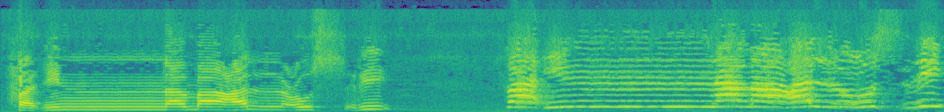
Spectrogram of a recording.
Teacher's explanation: نون مشدد ہے، غنہ کریں گے اور یہاں را کے نیچے زیر ہے، را باریک پڑا جائے گا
